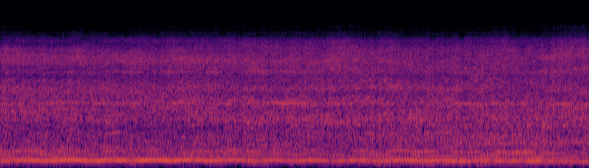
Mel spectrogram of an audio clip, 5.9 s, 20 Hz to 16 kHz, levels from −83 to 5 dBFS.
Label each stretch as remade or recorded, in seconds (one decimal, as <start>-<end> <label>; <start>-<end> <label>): 0.0-1.1 recorded; 1.1-1.7 remade; 1.7-2.3 recorded; 2.3-5.9 remade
